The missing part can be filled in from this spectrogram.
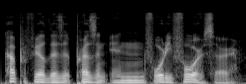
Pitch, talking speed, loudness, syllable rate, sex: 90 Hz, 195 wpm, -18 LUFS, 5.0 syllables/s, male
